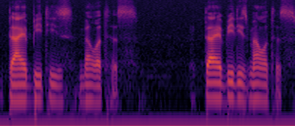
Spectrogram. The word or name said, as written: diabetes mellitus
